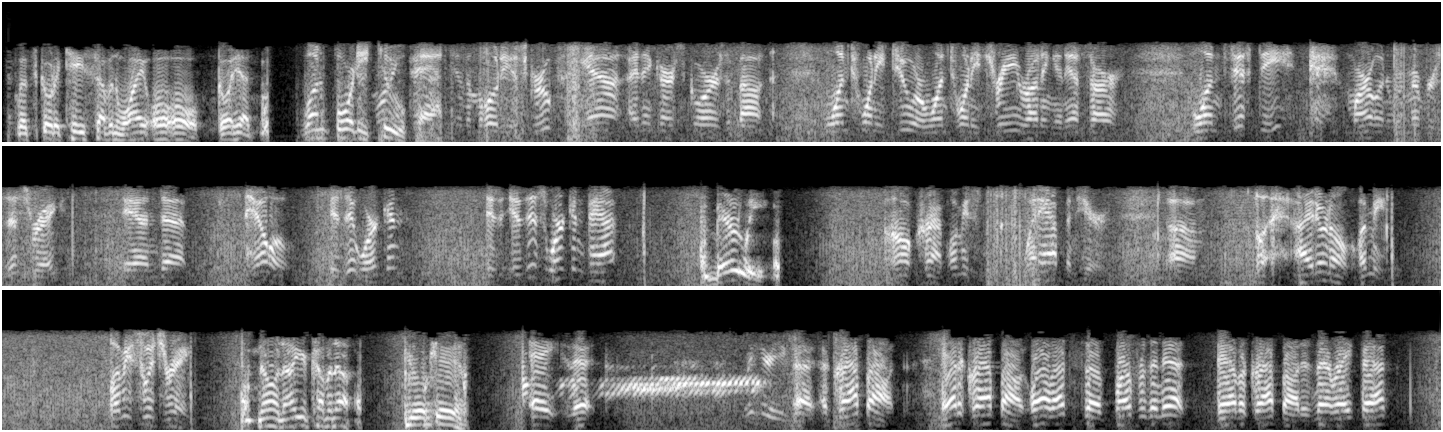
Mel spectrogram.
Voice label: Winona, WI. Drake TR-4, vintage ssb

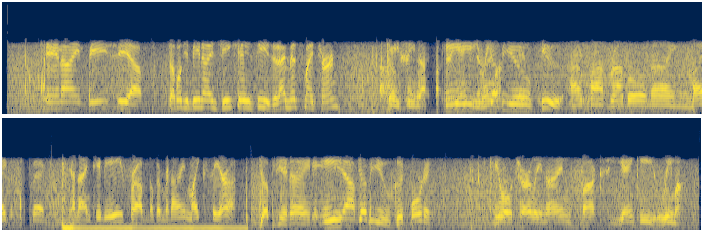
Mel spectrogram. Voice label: SSB Net Late Check Ins

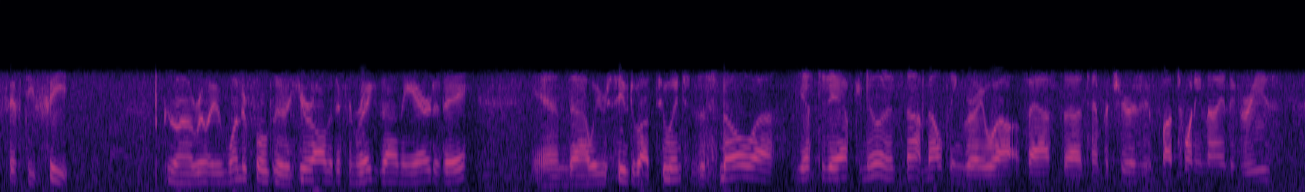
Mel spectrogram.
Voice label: Drake T-4XC R-4C & Shure 444 Mic; Somerset, Wi.

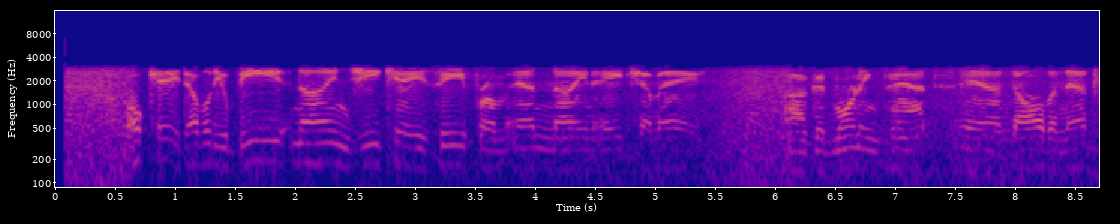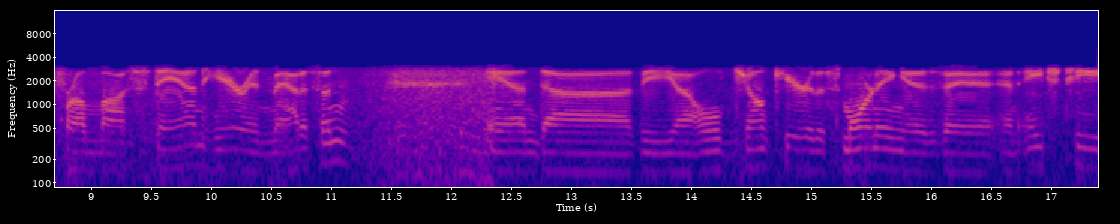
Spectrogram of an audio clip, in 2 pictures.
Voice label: Hallicrafters HT-37 Collins 74A-4; Madison, Wi.

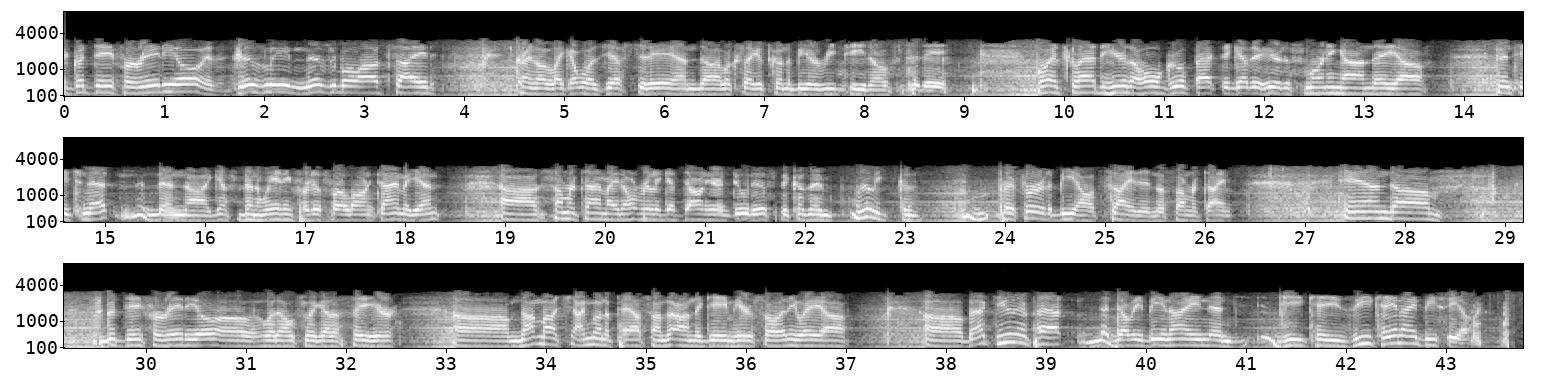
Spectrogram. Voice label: Yaesu FT-101EE Yaesu YD-844 Mic & Homebrew Amp; Greenleaf, Wi.

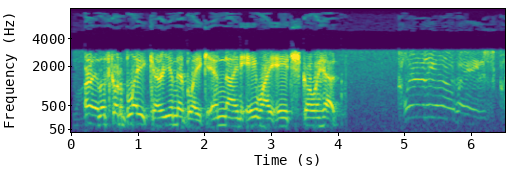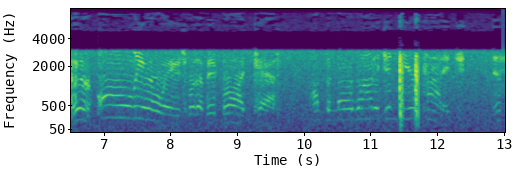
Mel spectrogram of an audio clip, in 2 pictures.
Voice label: Swan 500-CX Shure 444 Mic; Lombard,IL.

